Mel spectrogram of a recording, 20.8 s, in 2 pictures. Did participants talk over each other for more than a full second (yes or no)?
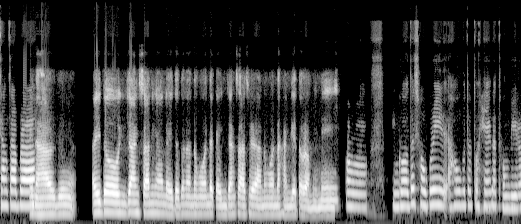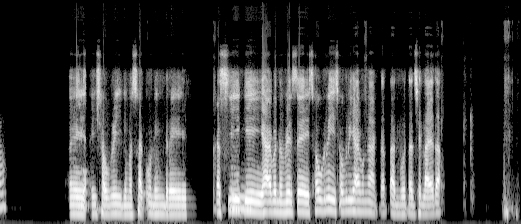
no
